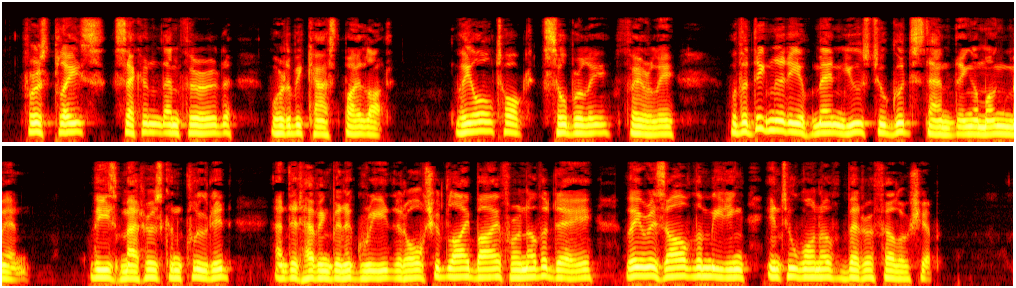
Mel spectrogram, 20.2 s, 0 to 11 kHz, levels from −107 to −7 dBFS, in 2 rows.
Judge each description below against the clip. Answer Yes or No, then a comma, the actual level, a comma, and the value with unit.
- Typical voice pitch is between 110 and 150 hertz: Yes, medium, 140 Hz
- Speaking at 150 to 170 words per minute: Yes, average, 155 wpm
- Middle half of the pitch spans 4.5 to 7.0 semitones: No, average, 2.9 semitones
